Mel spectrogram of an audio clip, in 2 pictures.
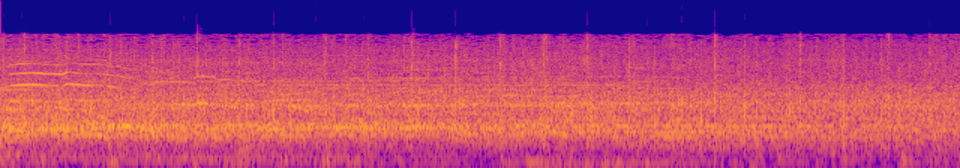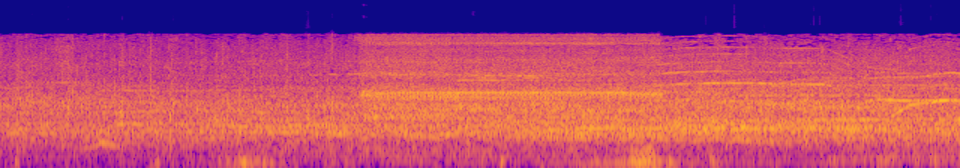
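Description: Basketball arena crowd cheering and applauding after the final buzzer of an NCAA women's game between Texas Tech and Mississippi State, a loud continuous roar with claps and whoops that swells further toward the end.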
